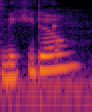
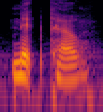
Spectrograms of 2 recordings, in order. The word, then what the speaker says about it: Nikto: Flip Niki n I think his name is Nikito. Nikto. Future fame here. It's pronounced Nikto.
